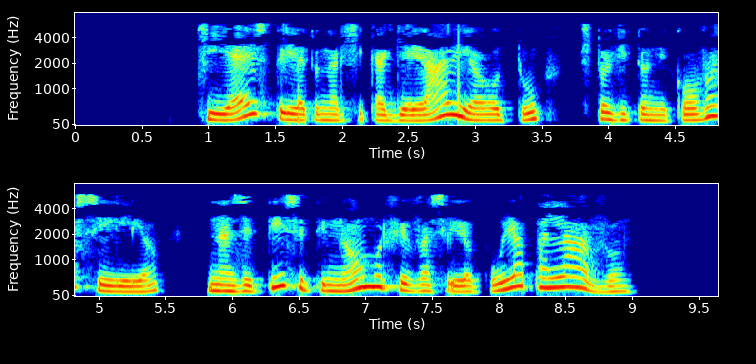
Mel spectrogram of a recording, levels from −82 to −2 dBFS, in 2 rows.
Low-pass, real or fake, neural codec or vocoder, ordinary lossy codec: 7.2 kHz; real; none; MP3, 24 kbps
